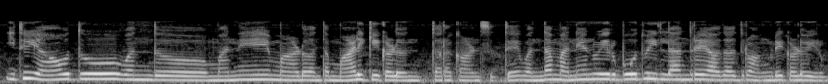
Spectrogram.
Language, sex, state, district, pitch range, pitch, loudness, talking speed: Kannada, female, Karnataka, Dakshina Kannada, 195-230 Hz, 205 Hz, -15 LUFS, 100 wpm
